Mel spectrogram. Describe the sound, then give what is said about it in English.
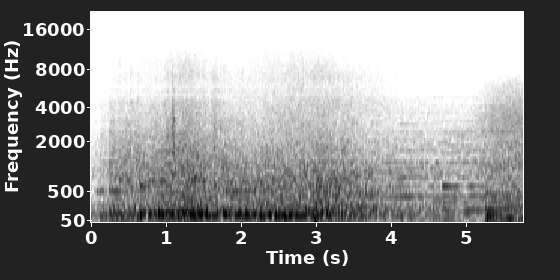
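A truck's engine rumbles steadily, a broad roar of motor and road noise that eases slightly toward the end as the truck reverses out of a drive and drives away. “She watches him as he drives away.”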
